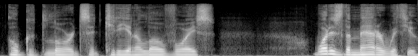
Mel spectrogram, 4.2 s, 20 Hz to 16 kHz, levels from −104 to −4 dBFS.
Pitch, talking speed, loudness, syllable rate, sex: 125 Hz, 215 wpm, -21 LUFS, 6.0 syllables/s, male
